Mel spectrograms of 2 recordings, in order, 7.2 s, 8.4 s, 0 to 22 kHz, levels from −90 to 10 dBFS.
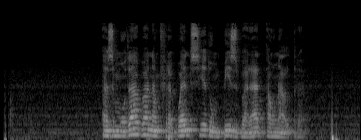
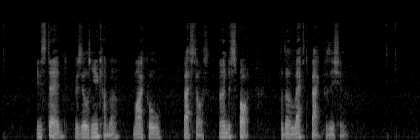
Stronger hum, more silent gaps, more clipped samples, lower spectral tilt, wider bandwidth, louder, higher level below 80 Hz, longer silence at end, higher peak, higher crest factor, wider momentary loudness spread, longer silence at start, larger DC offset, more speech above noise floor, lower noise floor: neither; neither; neither; about the same, -5.5 dB/octave vs -6 dB/octave; about the same, 11.5 kHz vs 11.5 kHz; about the same, -38 LUFS vs -38 LUFS; first, -50 dBFS vs -60 dBFS; second, 0.45 s vs 1.45 s; about the same, -18 dBFS vs -16 dBFS; about the same, 22 dB vs 22 dB; second, 10 LU vs 13 LU; second, 0.05 s vs 0.75 s; neither; second, 26 dB vs 39 dB; second, -63 dBFS vs -76 dBFS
